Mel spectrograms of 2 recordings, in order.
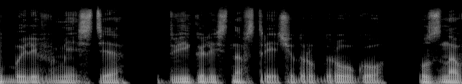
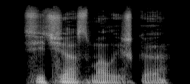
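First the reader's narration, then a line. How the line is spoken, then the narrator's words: Loud unrestrained moan. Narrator (Russian): Никита громко застонал, не стесняясь своих чувств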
